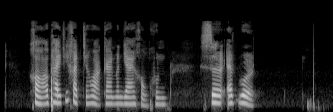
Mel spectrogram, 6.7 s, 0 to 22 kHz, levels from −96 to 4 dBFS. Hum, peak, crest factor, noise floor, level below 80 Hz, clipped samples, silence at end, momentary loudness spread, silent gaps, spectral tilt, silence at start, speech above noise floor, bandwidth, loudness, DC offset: none; -6 dBFS; 22 dB; -75 dBFS; -66 dBFS; under 0.1%; 0.5 s; 19 LU; none; -4.5 dB/octave; 0.6 s; 49 dB; 11.5 kHz; -27 LUFS; under 0.1%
